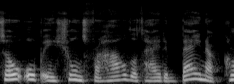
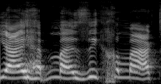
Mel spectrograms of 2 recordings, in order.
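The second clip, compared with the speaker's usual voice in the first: calling pirate; 7 semitones higher, 4 dB louder than usual. Acted. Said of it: "riep Pedro".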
